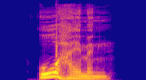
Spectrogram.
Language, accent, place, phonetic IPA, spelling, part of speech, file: German, Germany, Berlin, [ˈoːhaɪ̯mən], Oheimen, noun, De-Oheimen.ogg
- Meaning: dative plural of Oheim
